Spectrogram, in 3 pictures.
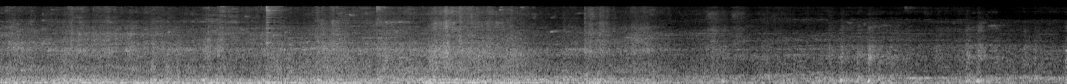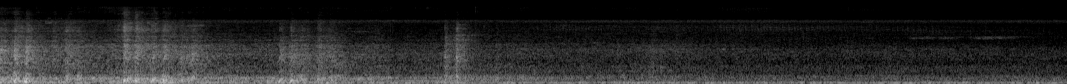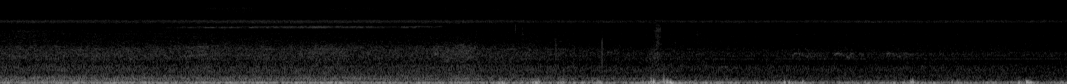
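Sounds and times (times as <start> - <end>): train wheels clacking on rails: 0.0 - 18.0
train rumble: 0.0 - 32.0.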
